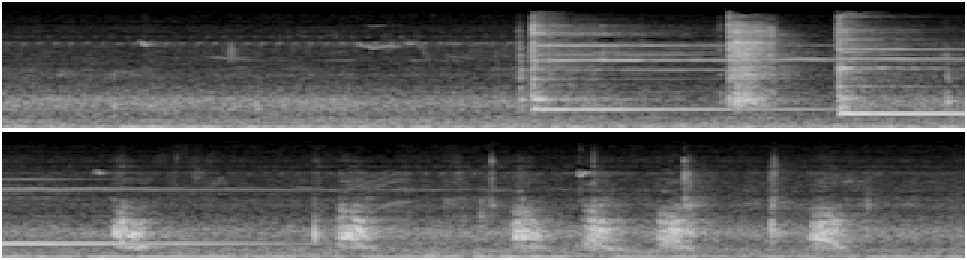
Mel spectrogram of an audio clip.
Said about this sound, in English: Ferris has, of course, rigged the doorbell to play a recording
